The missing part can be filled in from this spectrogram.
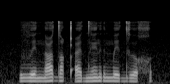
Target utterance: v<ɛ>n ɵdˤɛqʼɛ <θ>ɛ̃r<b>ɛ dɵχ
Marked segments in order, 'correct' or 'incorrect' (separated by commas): correct, incorrect, incorrect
